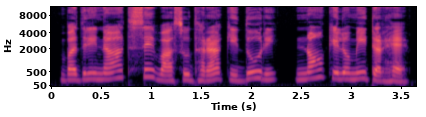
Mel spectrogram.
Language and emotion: Hindi, neutral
